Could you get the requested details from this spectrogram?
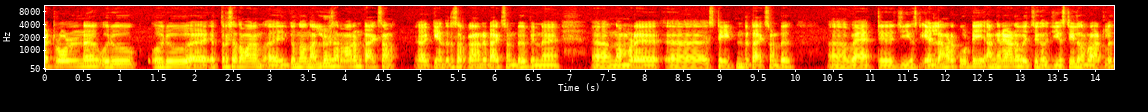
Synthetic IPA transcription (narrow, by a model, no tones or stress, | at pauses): pe̞ʈro̞ːɭinɨo̞ɾuo̞ɾuet̪rɐɕɐd̪ɐmaːnɐmenikʲːo̞nːɐnɐlːo̞ɾuɕɐðɐmaːnɐmʈaːksaːɳɨ | ke̞ːnd̪rɐsɐrkaːɾinde̞ʈaːksuɳɖɨpinːe̞ | nɐmːuɽe̞ | ste̞ːtːɨndeʈaːksuɳɖɨ | ʋaːtːɨd͡ʑies̬ʈḭelːaːŋːɐɽekuːʈ̬ːiɐ̰ŋːɐne̞jaːɳɨʋɐt͡ɕːikʲːunɐðd͡ʑiesʈiilnɐmːuɽeaːʈːil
